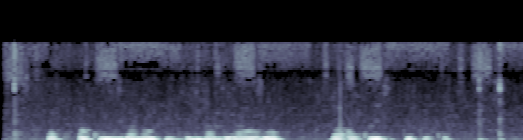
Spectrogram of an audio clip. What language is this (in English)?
Ganda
